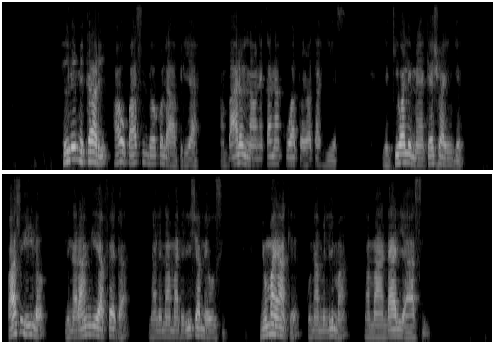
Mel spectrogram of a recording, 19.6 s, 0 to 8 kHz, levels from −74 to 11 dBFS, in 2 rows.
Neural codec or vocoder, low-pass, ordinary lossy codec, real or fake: none; 7.2 kHz; Opus, 16 kbps; real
